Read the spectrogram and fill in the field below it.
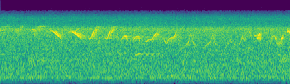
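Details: Yellowhammer (Emberiza citrinella) song: a quick run of high, thin, repeated chirps at a steady pace with an ascending rhythm ending in one long note, likened to "a little bit of bread and no cheese", faint over soft hiss.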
